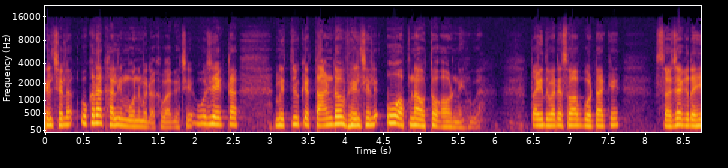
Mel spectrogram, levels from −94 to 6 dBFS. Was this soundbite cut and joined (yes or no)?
no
